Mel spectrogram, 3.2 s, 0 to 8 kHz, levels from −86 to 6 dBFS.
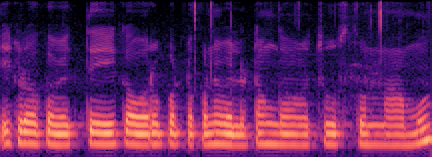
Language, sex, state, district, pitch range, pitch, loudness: Telugu, female, Andhra Pradesh, Krishna, 160-170 Hz, 165 Hz, -15 LUFS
